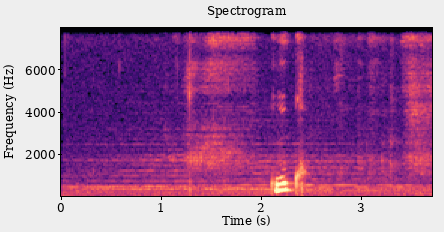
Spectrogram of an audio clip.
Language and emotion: Russian, neutral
